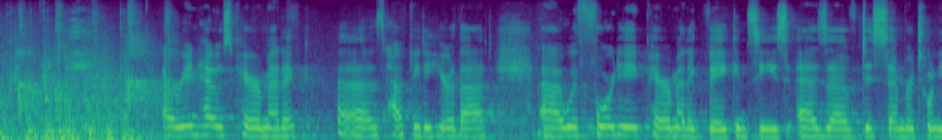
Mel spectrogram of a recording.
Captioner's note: applause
